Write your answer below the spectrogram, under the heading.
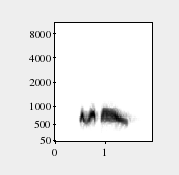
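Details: ['A single female spotted dove call for stimulating males, a quick undulating coo followed immediately by a longer, steady, slightly descending coo, heard in silence.']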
